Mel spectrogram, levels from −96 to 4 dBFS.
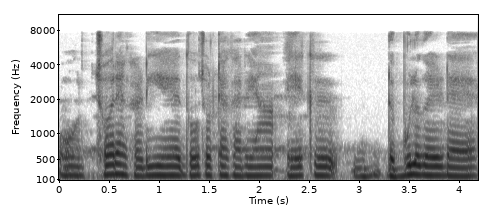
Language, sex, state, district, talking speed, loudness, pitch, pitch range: Rajasthani, female, Rajasthan, Nagaur, 155 wpm, -15 LUFS, 175 Hz, 170-180 Hz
